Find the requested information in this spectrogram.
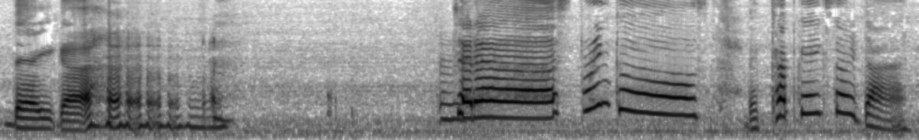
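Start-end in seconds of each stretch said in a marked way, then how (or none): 0.7-2.3 low, rippling little chuckle; giggle. Acted. Giggle after blown kiss. 4.4-7.1 loud, stretched-out ta-da; big drawn-out delighted flourish; triumphant reveal. Acted. Magical reveal of sprinkles.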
